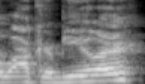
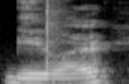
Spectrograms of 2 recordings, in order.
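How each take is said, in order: First: Said in the usual way. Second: Buehler repeated lower and softer with a rising end; saying Buehler once more to oneself, lower and softer; repeating the name. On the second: Shown as a demonstration. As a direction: softly sound out Buehler again, lower, ending on a rise.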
